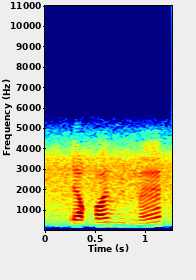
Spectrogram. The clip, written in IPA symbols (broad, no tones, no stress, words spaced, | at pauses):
ɾɛqʷẽ vymɛ̃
